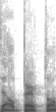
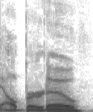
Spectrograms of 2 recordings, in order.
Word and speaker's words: Alberto: Growing up in New Orleans, the T's are sometimes pronounced as D's, so my friends would call me Alberto instead of Alberto.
